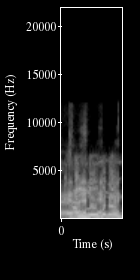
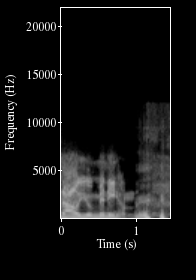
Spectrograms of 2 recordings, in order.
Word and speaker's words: aluminum: there's just certain words that are not exactly pronounced the same so it's got to be very difficult for you like aluminum versus aluminium aluminum aluminium wow aluminium in English yeah aluminum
